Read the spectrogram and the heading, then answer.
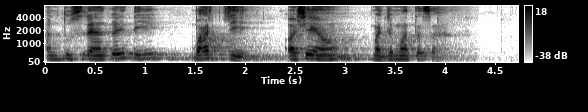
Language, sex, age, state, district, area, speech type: Goan Konkani, female, 60+, Goa, Murmgao, rural, spontaneous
